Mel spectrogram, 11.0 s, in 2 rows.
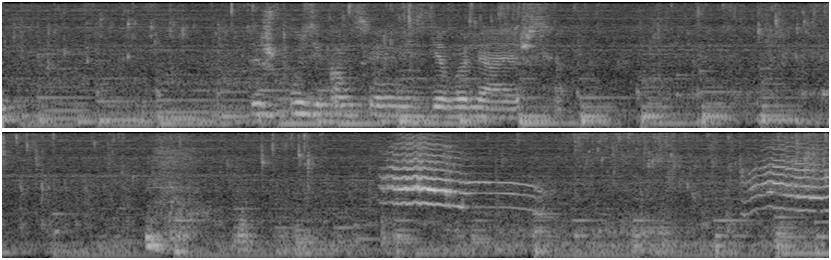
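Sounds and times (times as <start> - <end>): shower spray running: 0.0 - 11.0
cat meowing: 8.0 - 9.3, 10.4 - 11.0.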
